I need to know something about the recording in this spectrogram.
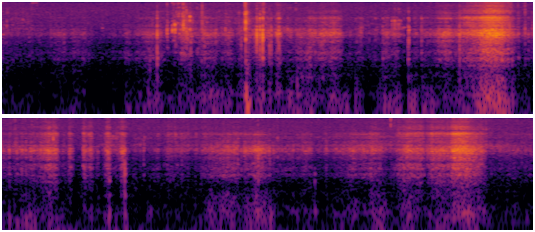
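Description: Water splashing and sloshing as a hooked freshwater drum is grabbed by hand at the water's edge, with a loud surge about five seconds in. A single sharp knock sounds about two and a half seconds in.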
